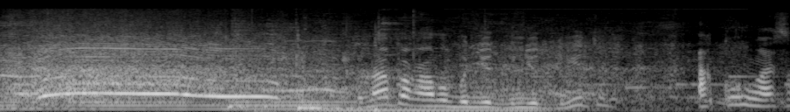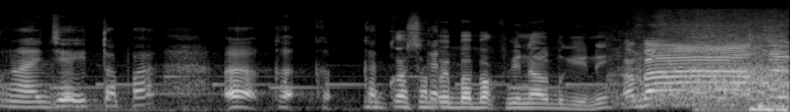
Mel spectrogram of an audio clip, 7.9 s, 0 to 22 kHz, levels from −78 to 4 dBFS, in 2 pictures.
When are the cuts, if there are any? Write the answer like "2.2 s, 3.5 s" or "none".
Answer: 1.8 s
